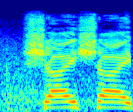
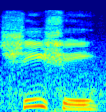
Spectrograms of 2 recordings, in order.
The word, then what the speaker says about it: Shi Shi: to shy-shy Beach trailhead shy-shy Beach is spelled shì shì so one might think that it was pronounced shi shi but if he pronounced it that way the locals will all know that you're not from around here it's shy shy but this is an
